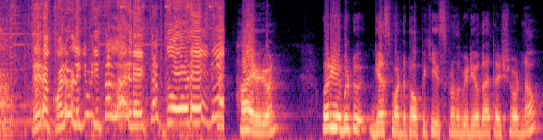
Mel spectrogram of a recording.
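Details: Adult speaker, after a short film excerpt; normal speech.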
